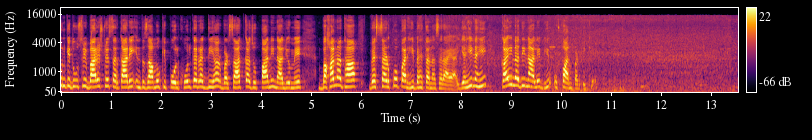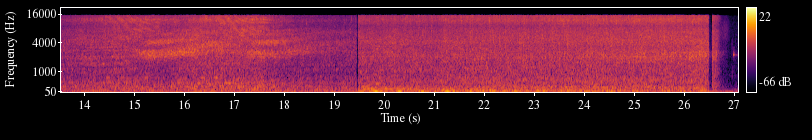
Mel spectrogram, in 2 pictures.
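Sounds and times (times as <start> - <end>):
heavy rain hissing: 6.6 - 26.8
cars driving on wet road: 8.3 - 14.2, 19.4 - 26.6.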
